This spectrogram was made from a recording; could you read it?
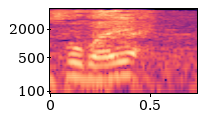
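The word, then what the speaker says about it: صُبَيْح: فالنعمان بن صبيح والده مفتوح بفتح الصاد وكسر الباء، وأما أبو الضحى مسلم بن صبيح فأبوه بضم الصاد وفتح الباء.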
